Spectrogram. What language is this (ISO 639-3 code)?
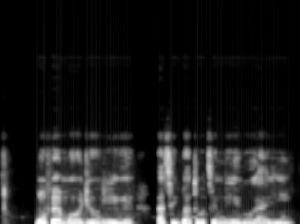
yor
